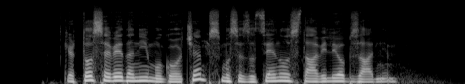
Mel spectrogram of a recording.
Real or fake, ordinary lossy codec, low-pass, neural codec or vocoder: real; none; 19.8 kHz; none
